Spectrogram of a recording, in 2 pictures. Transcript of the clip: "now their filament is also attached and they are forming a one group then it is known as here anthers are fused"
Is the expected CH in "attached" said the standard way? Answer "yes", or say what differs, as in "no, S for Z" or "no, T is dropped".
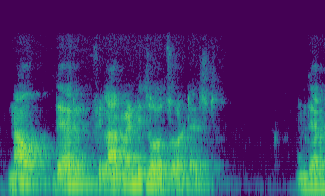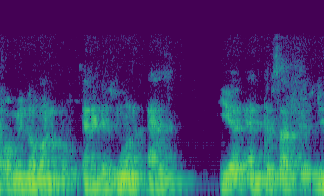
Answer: no, S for CH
